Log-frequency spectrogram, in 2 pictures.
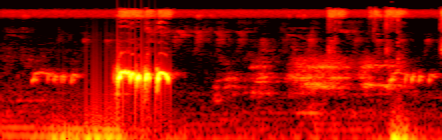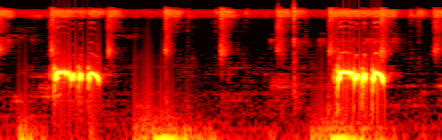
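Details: Local zebra dove singing ngayer lure song to get other doves calling: three loud rolling coo phrases among softer distant coos, interrupted by low thumping bumps and scattered clicks, with a steady high hiss throughout.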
